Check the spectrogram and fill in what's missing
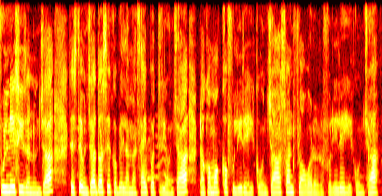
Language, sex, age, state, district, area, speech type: Nepali, female, 30-45, West Bengal, Darjeeling, rural, spontaneous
